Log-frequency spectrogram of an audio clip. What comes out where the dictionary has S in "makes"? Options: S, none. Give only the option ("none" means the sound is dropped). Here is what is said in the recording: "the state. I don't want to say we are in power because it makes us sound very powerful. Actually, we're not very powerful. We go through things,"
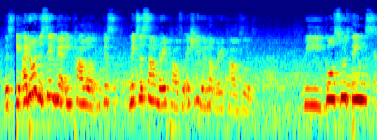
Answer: S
